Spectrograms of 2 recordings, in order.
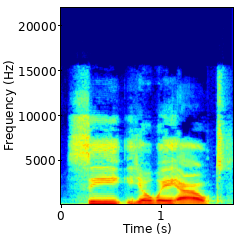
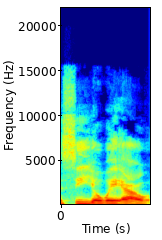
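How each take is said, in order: First: Half-speed, each word drawn out; spaced-out, deliberate delivery; slow, pointed dismissal. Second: Said in the usual way. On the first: Real, not acted. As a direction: repeat it slowly and deliberately for emphasis. Repeats the dismissal for emphasis.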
